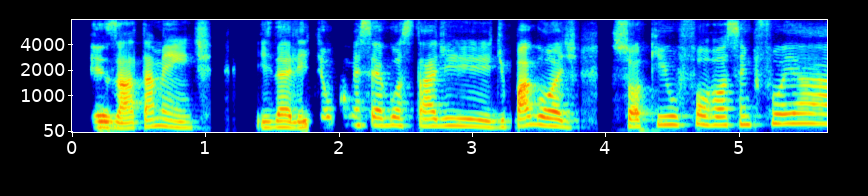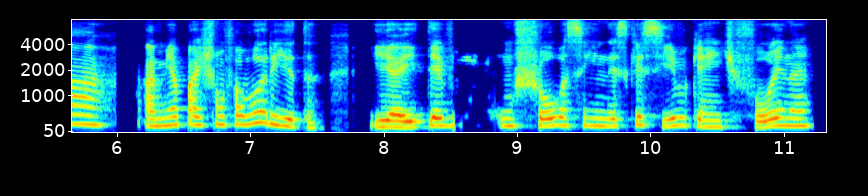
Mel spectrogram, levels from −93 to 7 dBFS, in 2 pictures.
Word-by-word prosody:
Exatamente. 155 +2 +2 0.3
E 150 - -2
dali 155 -2 +2
que - - -14
eu 215 - -5
comecei 210 -1 -3
a - - +1
gostar 205 -2 0
de 190 -4 -1
de 160 +2 -6
pagode, 195 +1 +4 0.2
só - - +1
que 225 0 -4
o 225 - +2
forró 220 -1 0
sempre 220 0 -4
foi 255 +3 0
a 245 -4 0 0.2
a 195 - +1
minha 210 +3 0
paixão 220 +1 -1
favorita. 225 - -1 0.4
E 170 0 +2
aí 155 -1 +6
teve 200 +3 +3 0.3
um 195 0 -4
show, 195 +2 +1
assim, 210 -1 -4
inesquecível 195 +1 -2
que 195 - -5
a - - -3
gente 165 -1 -6
foi, 175 +6 +1
né, 195 -1 -1
200 Hz, 180 wpm, -22 LUFS, 175-220 Hz, 0.4 s, aí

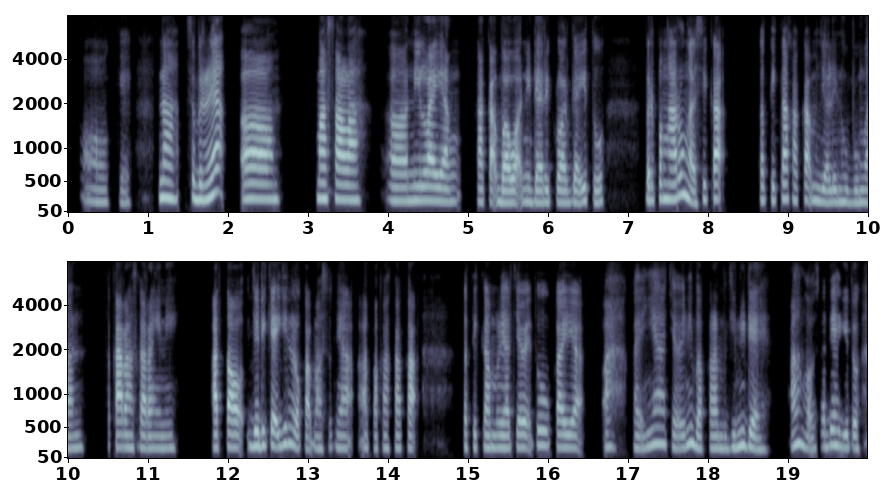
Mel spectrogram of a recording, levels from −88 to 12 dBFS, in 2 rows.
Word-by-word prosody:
Oke. 185 -4 -10 0.4
Nah, 250 -2 +5 0.2
sebenarnya, 245 +7 +4 0.2
eee, 230 -1 +5 0.5
masalah, 230 -2 +6 0.3
eee, 205 -1 +2
nilai 210 -1 +4
yang 195 0 +1 0.3
Kakak 190 0 +1
bawa, 180 0 +5
nih, 190 - -3
dari 180 0 +1
keluarga 180 -1 -1
itu 195 -2 -3 0.6
berpengaruh 230 +6 +3
nggak, 175 - +2
sih, 225 - -6
Kak, 230 0 +5 0.4
ketika 215 +2 -1
Kakak 215 -1 -1
menjalin 185 -2 -2
hubungan 180 0 -3 0.4
sekarang-sekarang 190 -1 +2
ini? 185 0 -8 0.4
Atau, 195 0 +5
jadi 220 +1 +2
kayak 205 -4 +3
gini, 250 0 -1
loh, - - -1
Kak, - - 0
maksudnya, 185 +1 -6
apakah 185 -1 -8
Kakak 185 -1 -1 0.6
ketika 195 -1 -3
melihat 190 -1 -1
cewek, 195 -2 -1
tuh, 225 -1 -1
kayak, 195 -2 0 0.2
"Ah, 205 0 -3 0.2
kayaknya 205 +7 -3
cewek 185 -4 -6
ini 255 - +1
bakalan 185 0 -3
begini, 195 +5 -1
deh. 185 -5 0 0.4
Ah, 225 - +1
nggak 190 -6 -5
usah, 205 - -9
deh." 230 0 0
Gitu. 190 -1 -2
195 Hz, 150 wpm, -20 LUFS, 185-220 Hz, 0.6 s, masalah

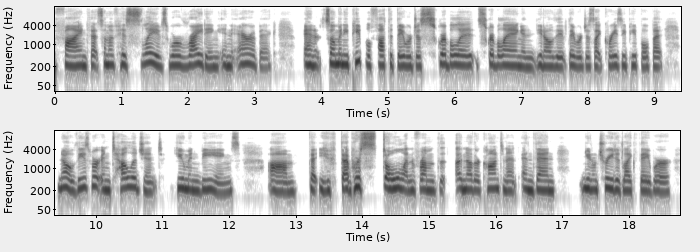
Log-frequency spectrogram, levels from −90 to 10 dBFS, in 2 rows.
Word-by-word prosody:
find 215 +1 +3
that 220 -3 -4
some 245 -2 +1
of 230 -2 -3
his 230 -3 0
slaves 240 -5 +1
were 225 0 0
writing 210 -2 0
in 215 -1 -1
Arabic, 210 -5 -4 0.4
and 230 -2 +2
so 255 - +3
many 240 -1 +5
people 280 -5 0
thought 225 0 +1
that 230 - -5
they 215 -1 +2
were 210 0 -1
just 210 0 -1
scribbli 230 -2 +1
scribbling 220 -1 0
and, 195 -1 -5
you 230 - -1
know, 205 -1 -1
that 200 0 -3
they 225 -2 -1
were 200 0 -3
just, 200 0 -7
like, 195 -3 -1
crazy 220 0 -3
people, 205 -2 -6
but, 200 -1 -3 0.3
no, 240 -3 +3
these 245 +4 -1
were 275 -2 +2
intelligent 215 -2 0 0.2
human 225 -5 +2
beings, 195 -4 -3 0.4
um, 190 -2 +2 0.2
that 220 -1 -1
you 205 -1 -1
that 225 -1 +4
were 265 +1 +7
stolen 230 -6 +3
from 210 -1 0
th 205 - -10
another 220 -2 +1
continent, 230 -3 -1
and 215 -4 +2
then, 205 -2 +1 0.4
you 235 0 +3
know, 215 0 -1
treated 220 -2 +1
like 205 -1 -2
they 200 -3 -1
were 185 -1 -2
220 Hz, 180 wpm, -23 LUFS, 200-235 Hz, 0.4 s, were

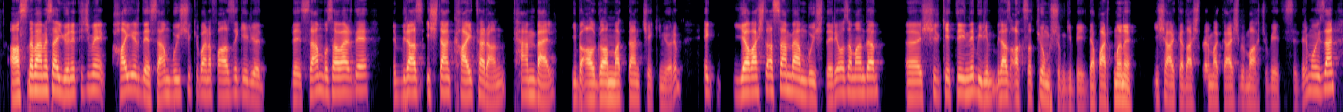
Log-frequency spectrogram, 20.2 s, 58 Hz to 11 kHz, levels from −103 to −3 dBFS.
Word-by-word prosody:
aslında 130 +7 +6
ben 165 -1 +8
mesela 165 0 +3
yöneticime 155 +3 -1
“Hayır.” 155 0 0
desem, 130 +1 -1
“Bu 135 - -4
iş 135 +3 -7
yükü 155 - -18
bana 135 -1 -1
fazla 135 +1 -1
geliyor.” 130 -6 -7 0.5
desem, 145 +8 -1
bu 150 - -4
sefer 150 +1 +4
de, 165 0 +1 0.4
eee, 125 +1 -14
biraz 145 0 +4
işten 150 +1 +2
kaytaran, 130 -5 +1
tembel 135 -5 +1 0.3
gibi 120 - -3
algılanmaktan 120 0 +2
çekiniyorum. 95 - -12 0.3
Eee, - - -4 0.3
yavaşlatsam 155 +4 +4
ben 145 -4 +3
bu 125 -1 -4
işleri, 115 +3 -5
o 150 - -1
zaman 150 0 -2
da, 150 0 +2 0.4
eee, 125 0 0
şirketi, 140 +2 -3
ne 155 0 -1
bileyim, 125 -3 -5
biraz 130 -1 +2
aksatıyormuşum 120 -5 -6
gibi 90 -2 -13
Departmanı, 110 -5 +1 0.3
iş - - -9
arkadaşlarıma 105 0 -3
karşı 100 0 -4
bir 100 - -14
mahcubiyet 95 -1 -8
hissederim. 120 - -15
O 165 - -3
yüzden, 185 +4 +3
135 Hz, 145 wpm, -23 LUFS, 120-150 Hz, 0.5 s, ben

